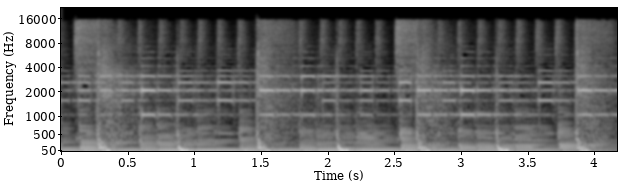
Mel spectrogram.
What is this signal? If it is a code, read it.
Emergency Alert System (SAME) tones, heard as harsh buzzing bursts. It is heard from 0.4 to 3.2 s.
